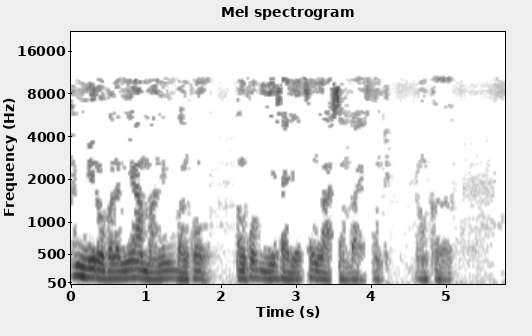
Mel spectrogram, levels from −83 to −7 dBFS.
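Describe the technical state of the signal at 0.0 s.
At 0.0 s the speech already sounds watery and swirly, with nothing above 10.5 kHz, likely heavy MP3 compression at a bitrate near 16 kbps, running the whole clip. Unlike a plain low-pass filter, weak frequency lines switch on and off between frames.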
